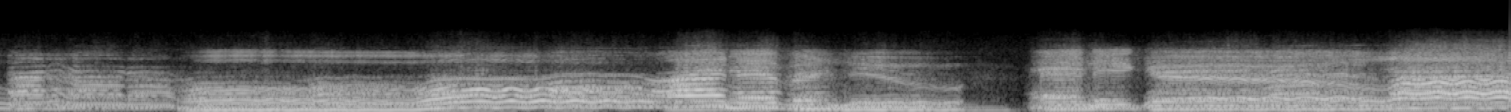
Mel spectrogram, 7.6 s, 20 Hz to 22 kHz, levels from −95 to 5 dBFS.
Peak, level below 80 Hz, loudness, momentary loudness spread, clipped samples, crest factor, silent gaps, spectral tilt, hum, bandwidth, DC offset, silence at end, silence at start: -6 dBFS; -50 dBFS; -20 LUFS; 9 LU; under 0.1%; 14 dB; none; -9.5 dB/octave; none; 5.4 kHz; under 0.1%; 0 s; 0 s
